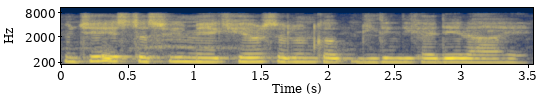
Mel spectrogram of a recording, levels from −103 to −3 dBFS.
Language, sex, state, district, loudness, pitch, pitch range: Hindi, female, Arunachal Pradesh, Papum Pare, -14 LUFS, 225 Hz, 215-235 Hz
